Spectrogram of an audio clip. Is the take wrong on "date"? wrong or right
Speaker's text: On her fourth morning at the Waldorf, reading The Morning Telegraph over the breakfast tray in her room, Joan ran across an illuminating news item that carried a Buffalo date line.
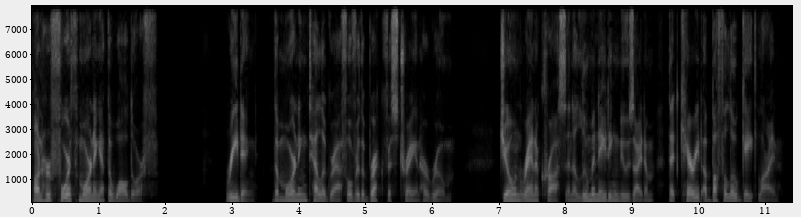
wrong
